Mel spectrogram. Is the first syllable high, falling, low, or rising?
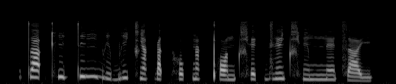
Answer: high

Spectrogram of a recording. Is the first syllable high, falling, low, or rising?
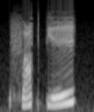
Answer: rising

